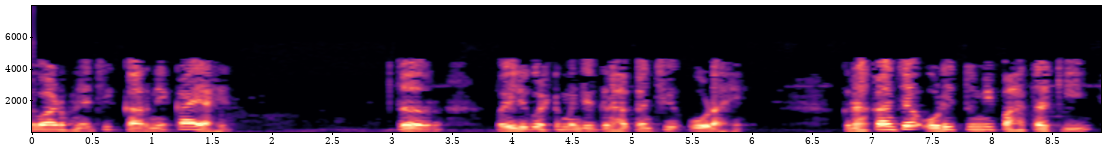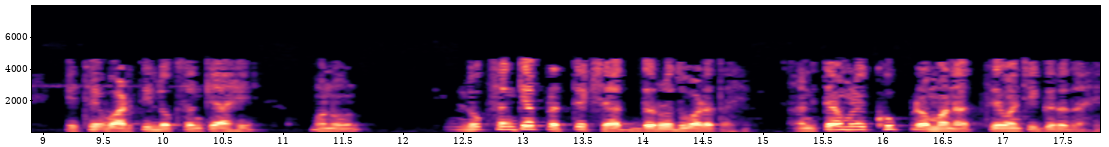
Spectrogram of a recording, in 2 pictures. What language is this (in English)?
Marathi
